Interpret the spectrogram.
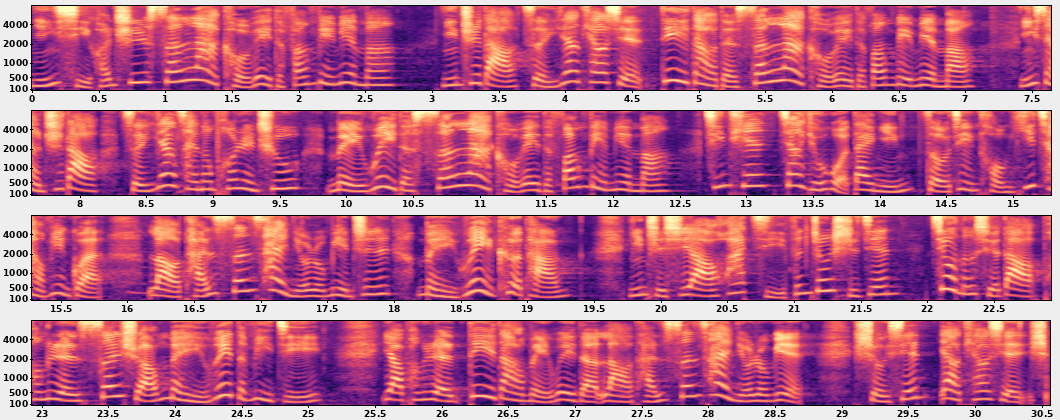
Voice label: girl, Chinese; niuroumian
